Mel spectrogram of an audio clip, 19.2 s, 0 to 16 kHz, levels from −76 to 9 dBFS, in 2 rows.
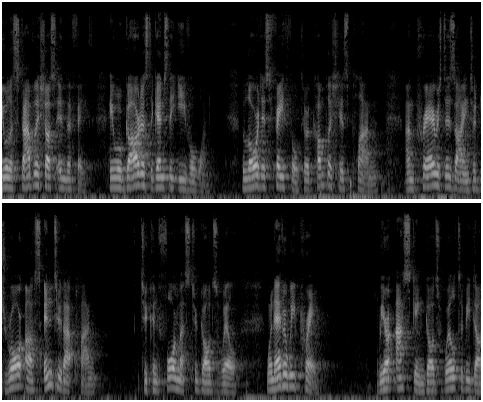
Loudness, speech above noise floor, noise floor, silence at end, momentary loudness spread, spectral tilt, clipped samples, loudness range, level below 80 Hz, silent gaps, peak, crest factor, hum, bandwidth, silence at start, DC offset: -29 LUFS; 34 dB; -63 dBFS; 0 s; 13 LU; -3.5 dB/octave; under 0.1%; 5 LU; -62 dBFS; none; -8 dBFS; 22 dB; none; 14 kHz; 0 s; under 0.1%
